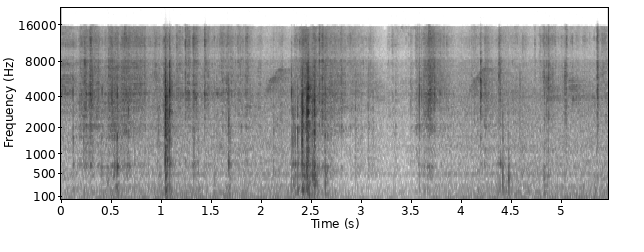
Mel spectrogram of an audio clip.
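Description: A hand rummaging through folded paper slips in a plastic jar: a string of short paper rustles and crinkles, the loudest about two and a half seconds in.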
